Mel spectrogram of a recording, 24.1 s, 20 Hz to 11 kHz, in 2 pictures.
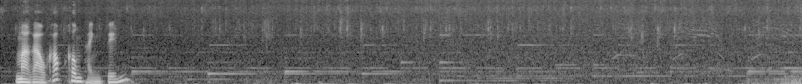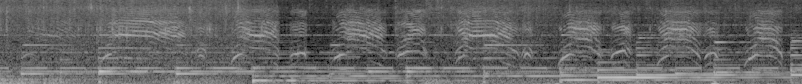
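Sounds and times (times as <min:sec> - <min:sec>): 
rain falling on surfaces: 0:00.0 - 0:24.0
speech: 0:00.2 - 0:02.0.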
